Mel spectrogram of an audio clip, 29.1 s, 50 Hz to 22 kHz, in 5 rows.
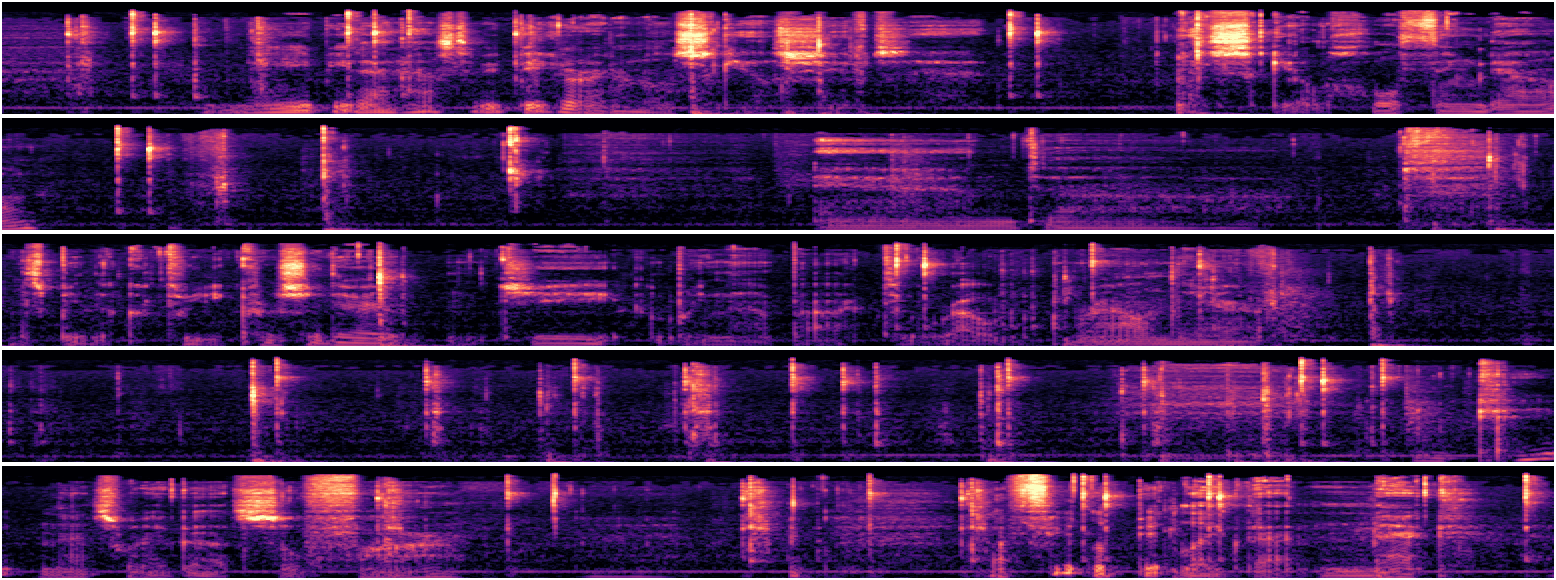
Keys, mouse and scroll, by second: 0.5-2.4 drag, 2.5 s, 4.4 a, 4.4 s, 7.0 KP_7, 11.4 shift+c, 13.0 g, 15.5 middle click, 16.7 KP_Decimal, 18.4 a, 22.2 ctrl+s, 27.4-29.1 drag.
